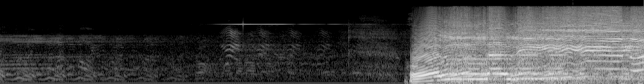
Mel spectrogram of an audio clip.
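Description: A quiet stretch of faint voices, then about four seconds in a man's amplified Quran recitation starts loudly through a microphone, opening with a rising glide into a long, melismatic phrase.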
